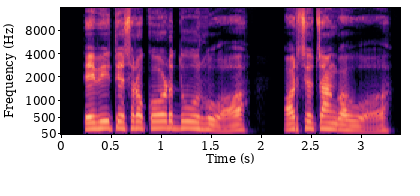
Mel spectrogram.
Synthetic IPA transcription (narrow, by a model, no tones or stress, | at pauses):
t̪eːbit̪eːsɾɔkoːɽd̪uːɾɦʊɔ | ɔɾseːt͡sãːŋɡɔɦʊɔ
